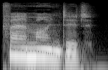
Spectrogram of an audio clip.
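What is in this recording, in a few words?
"fair-minded", British English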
